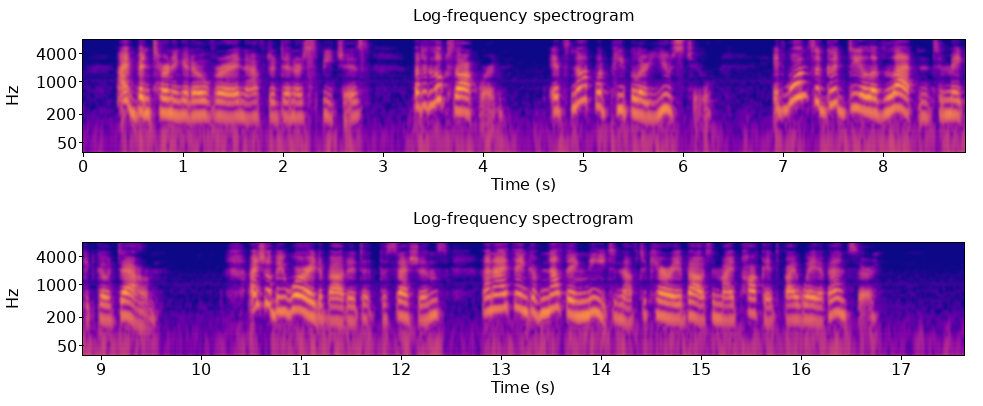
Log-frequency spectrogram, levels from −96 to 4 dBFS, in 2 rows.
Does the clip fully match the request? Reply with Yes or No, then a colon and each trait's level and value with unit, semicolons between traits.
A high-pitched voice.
Yes: high, 220 Hz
